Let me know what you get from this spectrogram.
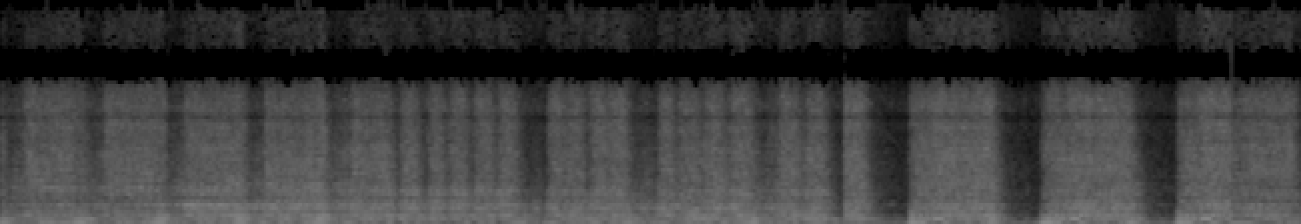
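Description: A Mustang's engine held at high revs for a burnout, its pitch steady but broken by a short stutter a little more than once a second. Near the end the revs drop and climb again several times.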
